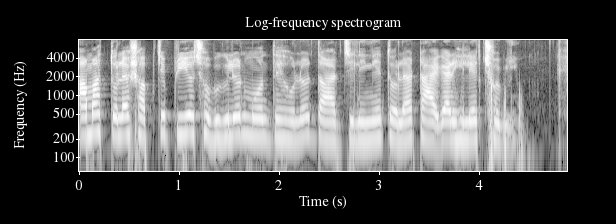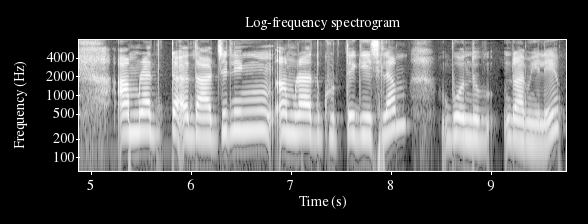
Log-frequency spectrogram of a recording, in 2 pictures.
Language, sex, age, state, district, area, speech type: Bengali, female, 30-45, West Bengal, South 24 Parganas, rural, spontaneous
